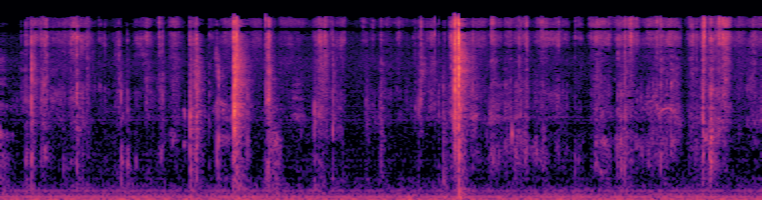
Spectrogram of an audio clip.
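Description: Panini Prizm trading cards being flipped and slid against one another in the hands: a run of light, irregular clicks and rustles, with two sharper snaps about two and a half and four and a half seconds in, over a steady low hum.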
